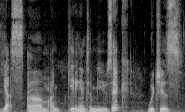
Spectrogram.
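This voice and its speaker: Female interviewee, low register. A writer talking informally and reflectively about their work, candid and conversational. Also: fairly even intonation, takes it slowly. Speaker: interviewed writer and audio drama creator. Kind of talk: casual interview answers.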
